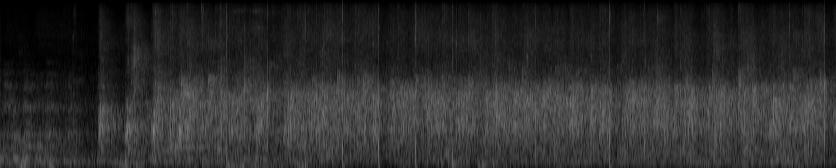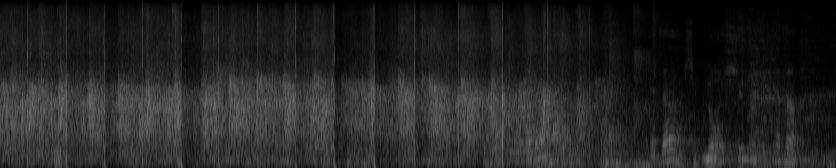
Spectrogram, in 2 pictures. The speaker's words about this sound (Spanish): Así que muchas gracias. Un aplauso también al equipo de Adults in the Room que se van a unir en este momento a la rueda de prensa.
